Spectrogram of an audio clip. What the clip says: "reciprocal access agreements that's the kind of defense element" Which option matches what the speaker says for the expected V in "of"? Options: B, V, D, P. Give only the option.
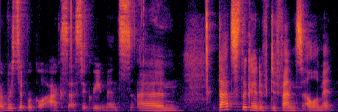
V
